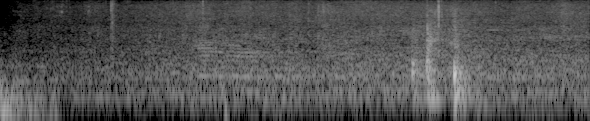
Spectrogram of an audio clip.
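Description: Bees buzz faintly over a quiet background, with a louder, closer burst of buzzing as one passes near toward the end.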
